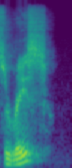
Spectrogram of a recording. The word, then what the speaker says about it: Cerise: It's intended to be pronounced Cerise, and that's how Colbert pronounces it when he's introducing it.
